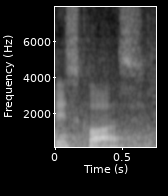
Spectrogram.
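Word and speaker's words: discourse: इसमें भी हर साइलेंट है बेटा। डिस्कस बोलना है। उसी रूल के तहत के आर से पहले वाउल आया है। इस वजह से आर यहां पर साइलेंट है।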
